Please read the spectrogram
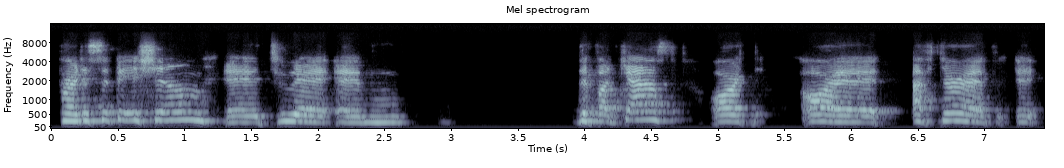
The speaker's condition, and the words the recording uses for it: Stuttering. You know, like when I when I talk, I am not able to do properly another task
